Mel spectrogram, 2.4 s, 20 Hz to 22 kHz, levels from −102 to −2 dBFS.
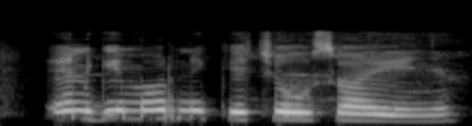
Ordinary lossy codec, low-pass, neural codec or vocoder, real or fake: none; none; none; real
